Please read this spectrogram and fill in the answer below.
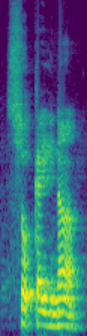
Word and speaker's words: سکینہ: تھا سکینہ۔ مقاتل کے الفاظ کے لحاظ سے تلفظ پڑھا سکینہ۔ جب لفظ سکینہ استعمال کیا جائے تو لوگ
